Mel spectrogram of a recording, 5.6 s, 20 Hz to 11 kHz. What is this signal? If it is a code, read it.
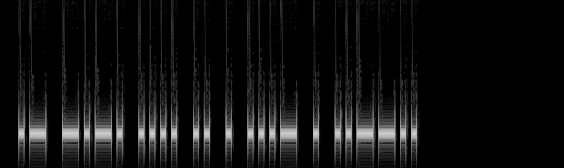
Morse code, heard as a keyed tone, about 22 wpm, 700 Hz. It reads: ACHIEVE?
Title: Sentences from Top 1000 Words - Review Part 6 - 22wpm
